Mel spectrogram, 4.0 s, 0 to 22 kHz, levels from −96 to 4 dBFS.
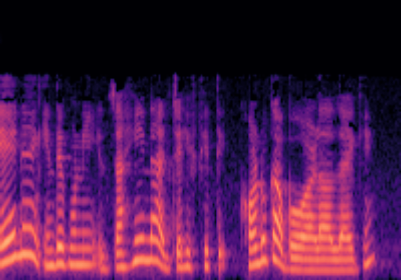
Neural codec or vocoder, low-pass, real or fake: none; 7.2 kHz; real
